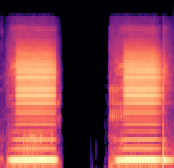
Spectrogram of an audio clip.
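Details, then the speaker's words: Two steady low buzzing pulses, about a third and two thirds of a second long, from an Eversense CGM transmitter worn on the body, vibrating to alert for too-low or too-high blood glucose; a voice starts at the end. "그리고이 트랜스미터의 또 다른 장점은 진동 기능이 있다는 겁니다. 그래서 혈당이 너무 낮거나 높아질 때 휴대폰이 근처에 없어도 몸에서 직접 진동 알림을 받을 수 있습니다."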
